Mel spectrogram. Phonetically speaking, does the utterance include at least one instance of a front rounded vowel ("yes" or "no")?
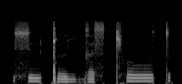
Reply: no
